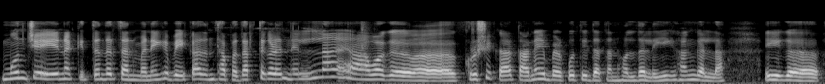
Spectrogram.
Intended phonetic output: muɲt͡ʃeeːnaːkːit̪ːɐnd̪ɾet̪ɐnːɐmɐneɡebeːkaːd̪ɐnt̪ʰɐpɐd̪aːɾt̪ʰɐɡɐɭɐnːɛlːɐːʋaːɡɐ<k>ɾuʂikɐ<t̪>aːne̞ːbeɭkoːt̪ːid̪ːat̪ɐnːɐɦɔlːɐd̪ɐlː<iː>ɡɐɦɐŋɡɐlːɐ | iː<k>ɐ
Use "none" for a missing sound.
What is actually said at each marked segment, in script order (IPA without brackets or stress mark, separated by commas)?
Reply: k, t̪, iː, ɡ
